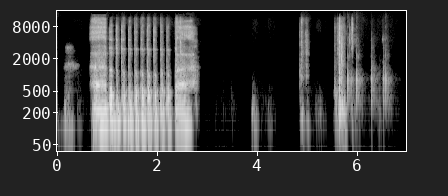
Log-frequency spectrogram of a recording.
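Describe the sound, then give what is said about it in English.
A couple of seconds of loud, rapid rattling, like dice shaken in a cup, then a pause and a scatter of quick clacks as the dice tumble and settle. No voices. “And actually, I'm going to roll a dice for this.”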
